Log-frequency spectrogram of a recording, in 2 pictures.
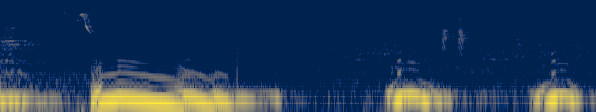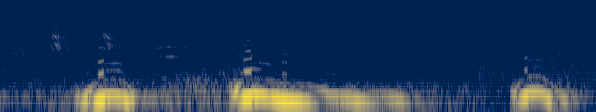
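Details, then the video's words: Common ostrich giving deep, low, hoarse calls: arched booming notes repeated about once per second, the first longer and louder, over steady low background noise. "Страус. Голоса птиц"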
